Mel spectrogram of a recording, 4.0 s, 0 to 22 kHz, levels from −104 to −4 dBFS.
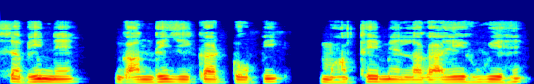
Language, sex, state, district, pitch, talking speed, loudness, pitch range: Hindi, male, Bihar, Saran, 125 Hz, 165 wpm, -25 LUFS, 120-130 Hz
